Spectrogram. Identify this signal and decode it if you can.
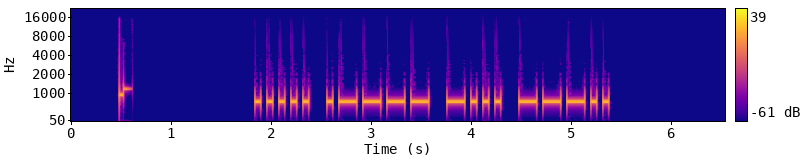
Morse code, heard as a keyed tone, about 20 wpm, 700 Hz. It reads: 51B8
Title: Four Letter-Number Combinations - 20wpm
